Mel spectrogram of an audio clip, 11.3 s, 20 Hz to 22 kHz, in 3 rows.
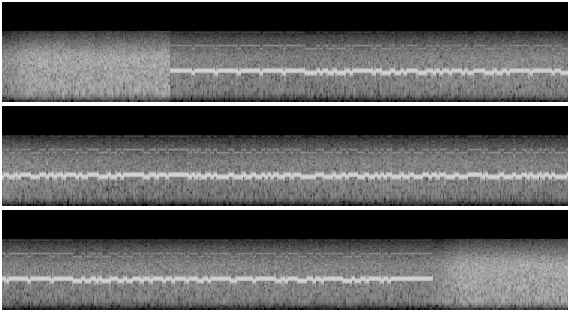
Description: RTTY (50 baud, 170 Hz shift), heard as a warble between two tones, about 1360 Hz centre, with radio static. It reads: AGN? AGN? PSE RPT UR NAME DE ZL7VGN K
